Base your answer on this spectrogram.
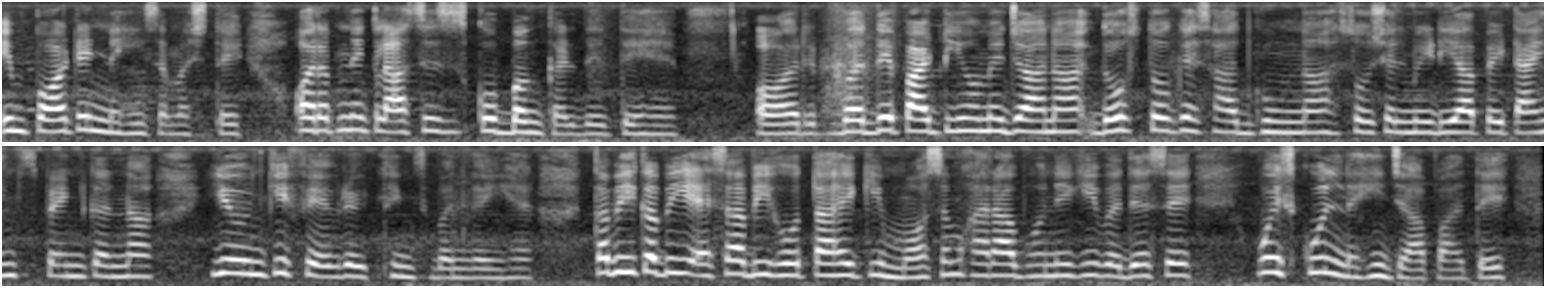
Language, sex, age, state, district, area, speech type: Urdu, female, 18-30, Uttar Pradesh, Shahjahanpur, rural, spontaneous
